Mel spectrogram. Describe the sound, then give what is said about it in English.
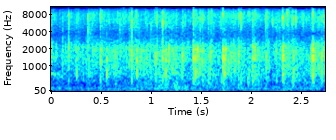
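An audience applauds the Lord at a morning church service with a steady, dense patter of many hands clapping, sustained for a few seconds, with no voices standing out. “Come on, give the Lord a good hand this morning.”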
